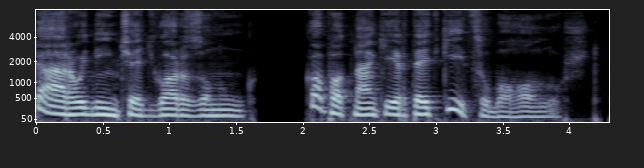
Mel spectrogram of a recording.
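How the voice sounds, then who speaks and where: A man's voice: medium pitch, expressive, natural voice. A man reading aloud and voicing an eager, slightly pompous male shop manager. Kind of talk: storybook reading.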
